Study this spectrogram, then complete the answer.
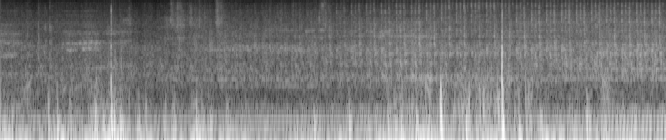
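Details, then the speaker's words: Renault Trafic diesel started from cold, service light flashing and glow plug light staying on: lumpy, uneven idle with irregular thumps and sharp knocks; owner suspects an injector, checking EGR valve first; rough idle. "and you can hear and you can see how rapid tidling and that to me it really sounds like an injector"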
